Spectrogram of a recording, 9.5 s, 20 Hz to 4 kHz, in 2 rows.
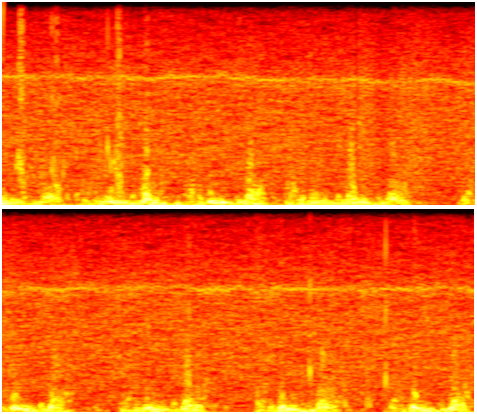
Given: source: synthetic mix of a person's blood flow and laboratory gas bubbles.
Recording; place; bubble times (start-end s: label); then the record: Doppler ultrasound of blood flow; precordium
0.12-0.35 s: bubbles
0.47-0.68 s: bubbles
0.96-1.25 s: bubbles
6.54-6.81 s: bubbles
7.27-7.34 s: bubbles
7.80-7.82 s: bubbles
8.10-8.21 s: bubbles
8.36-8.42 s: bubbles
8.54-8.60 s: bubbles
From the record:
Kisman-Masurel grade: 221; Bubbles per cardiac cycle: several, 3 to 8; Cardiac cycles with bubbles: 10 to 50%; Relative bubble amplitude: barely perceptible (0.100 to 0.250); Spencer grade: 2 (many but less than half of the cardiac periods contain bubble signals, singularly or in groups); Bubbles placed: only in the low amplitude regions of the cardiac cycle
